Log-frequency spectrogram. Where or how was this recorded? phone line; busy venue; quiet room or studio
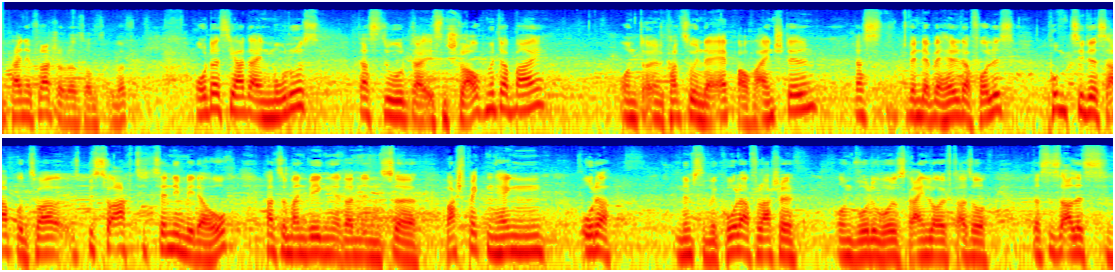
busy venue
